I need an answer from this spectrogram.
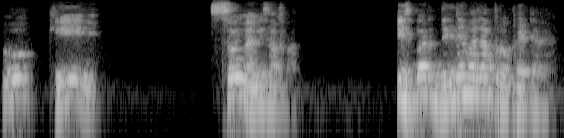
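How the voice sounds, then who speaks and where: An Indian man teaching a class with a slightly high voice, circling back over each point as he talks straight to his students. He sounds roomy and set back from the mic, a bit muffled. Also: unhurried. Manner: animated, repeats points, addresses students as "beta" and "sahab". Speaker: GST lecturer. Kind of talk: classroom lecture. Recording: echoey room, distant muffled mic.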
